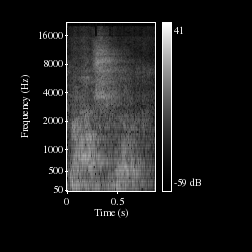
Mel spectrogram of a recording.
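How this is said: It is said with an American pronunciation.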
